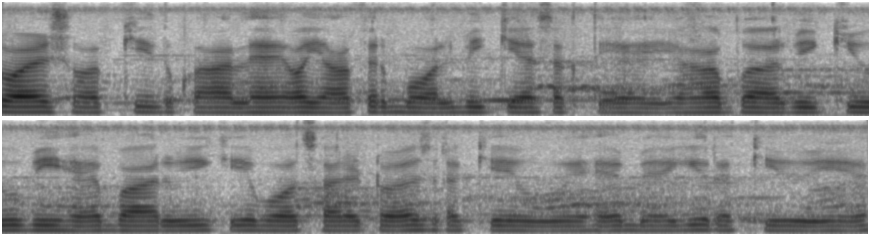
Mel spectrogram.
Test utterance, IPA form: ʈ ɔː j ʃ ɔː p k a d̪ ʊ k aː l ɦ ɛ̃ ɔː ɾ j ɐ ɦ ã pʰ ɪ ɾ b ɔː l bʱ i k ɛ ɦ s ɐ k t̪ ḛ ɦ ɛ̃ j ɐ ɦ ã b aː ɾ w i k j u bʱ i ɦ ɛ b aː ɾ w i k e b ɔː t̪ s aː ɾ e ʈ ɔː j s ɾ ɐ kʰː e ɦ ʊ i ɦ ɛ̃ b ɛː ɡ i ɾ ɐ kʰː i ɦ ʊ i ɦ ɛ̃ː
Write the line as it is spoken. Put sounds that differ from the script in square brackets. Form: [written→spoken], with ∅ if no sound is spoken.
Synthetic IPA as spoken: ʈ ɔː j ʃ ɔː p k [a→i] d̪ ʊ k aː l ɦ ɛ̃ ɔː ɾ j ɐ ɦ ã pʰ ɪ ɾ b ɔː l bʱ i k ɛ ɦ s ɐ k t̪ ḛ ɦ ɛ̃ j ɐ ɦ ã b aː ɾ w i k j u bʱ i ɦ ɛ b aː ɾ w i k e b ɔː t̪ s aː ɾ e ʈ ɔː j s ɾ ɐ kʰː e ɦ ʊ [i→e] ɦ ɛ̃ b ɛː ɡ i ɾ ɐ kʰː i ɦ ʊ i ɦ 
